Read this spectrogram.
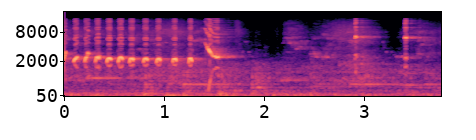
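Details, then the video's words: Greater green leafbird song meant to rouse another bird into breeding mood before a contest: about ten quick identical whistled notes, then one steep upward slur, followed by near silence with a few faint clicks. "PANCINGAN CUCAK HIJAU agar birahi sebelum dinaikkan ke gantangan"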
